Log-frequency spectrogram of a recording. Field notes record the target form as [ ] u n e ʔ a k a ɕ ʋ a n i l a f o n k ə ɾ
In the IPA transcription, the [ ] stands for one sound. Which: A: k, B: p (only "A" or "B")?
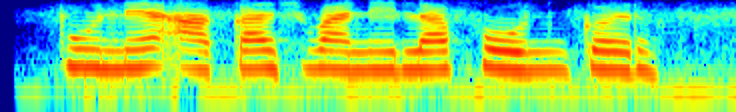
B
